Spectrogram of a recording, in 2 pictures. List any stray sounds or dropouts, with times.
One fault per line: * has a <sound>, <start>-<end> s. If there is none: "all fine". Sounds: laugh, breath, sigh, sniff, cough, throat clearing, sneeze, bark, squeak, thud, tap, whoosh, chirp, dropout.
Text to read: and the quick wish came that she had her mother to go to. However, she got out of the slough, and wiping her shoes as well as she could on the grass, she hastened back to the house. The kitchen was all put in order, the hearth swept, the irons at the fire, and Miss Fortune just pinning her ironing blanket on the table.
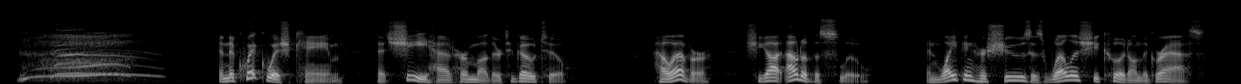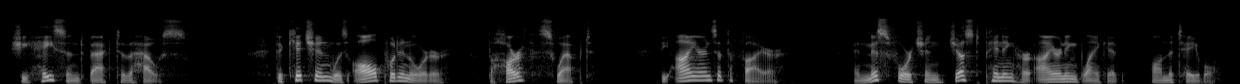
* has a breath, 0.2-1.7 s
